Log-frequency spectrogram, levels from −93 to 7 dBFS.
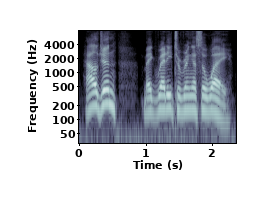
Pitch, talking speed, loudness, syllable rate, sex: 155 Hz, 180 wpm, -16 LUFS, 5.7 syllables/s, male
